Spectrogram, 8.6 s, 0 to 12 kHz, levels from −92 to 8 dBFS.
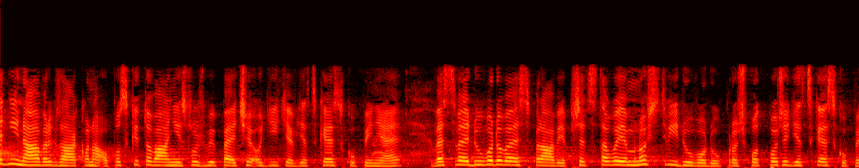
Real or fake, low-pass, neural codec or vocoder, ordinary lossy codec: real; 7.2 kHz; none; MP3, 48 kbps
